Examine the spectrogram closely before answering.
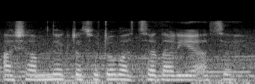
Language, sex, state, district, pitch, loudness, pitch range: Bengali, female, Assam, Hailakandi, 220 Hz, -13 LUFS, 210-225 Hz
